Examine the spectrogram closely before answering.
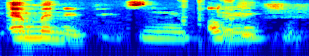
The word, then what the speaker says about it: amenities: be these cases and amenities its pronunciation was like enemies it would be amenities you took a moment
